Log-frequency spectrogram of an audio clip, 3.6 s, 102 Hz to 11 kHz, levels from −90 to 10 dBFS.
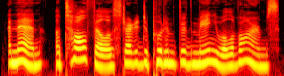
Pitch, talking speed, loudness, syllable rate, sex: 220 Hz, 235 wpm, -17 LUFS, 5.2 syllables/s, female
